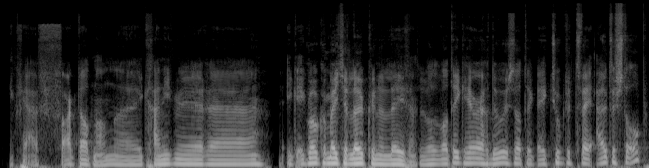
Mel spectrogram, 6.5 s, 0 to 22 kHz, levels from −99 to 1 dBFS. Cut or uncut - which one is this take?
cut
